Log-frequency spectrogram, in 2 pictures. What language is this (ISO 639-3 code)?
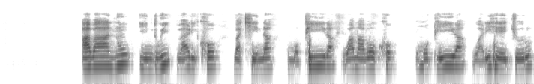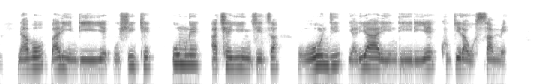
run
